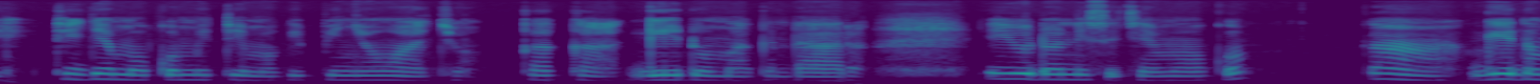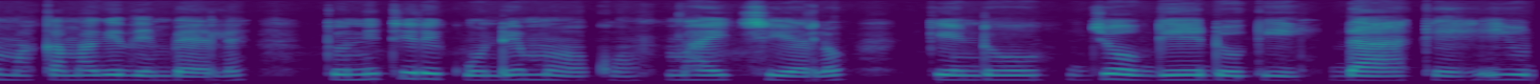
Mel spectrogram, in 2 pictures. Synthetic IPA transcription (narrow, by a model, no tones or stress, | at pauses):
tid͡ʒemɔkɔmɪtɪmɔɡɪpiɲowat͡ʃɔ | kakaɡedomaɡndaɾaɪjʊdɔnɪset͡ʃemɔkɔ | kaɡedomakamaɡɪd̪ɪmbɛlɛ | tɔnitiɾekwondemɔkɔmaɪt͡ʃjɛlɔ | kendod͡ʒɔɡedoɡɪdakɛɪjʊ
